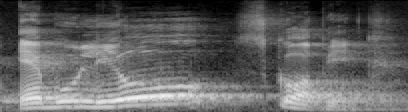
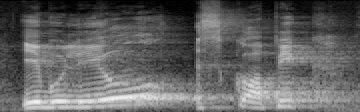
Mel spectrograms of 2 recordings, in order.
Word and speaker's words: ebullioscopic: आप इसको कैसे पढ़ोगे, एबुलियोस्कोपिक, EBULLIO एबुलियोस्कोपिक कांस्टेंट।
